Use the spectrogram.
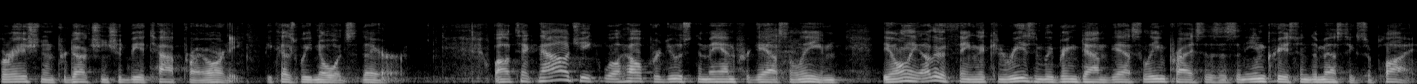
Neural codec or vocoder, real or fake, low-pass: codec, 16 kHz, 16 kbps, FreqCodec, smaller model; fake; 7.2 kHz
